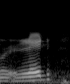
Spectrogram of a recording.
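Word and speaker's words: read: तो have रेड होगा, रेड pronunciation रेड है, लेकिन रीड जो हम पढ़ते हैं स्पेलिंग वो आएगी आपकी, ठीक है।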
